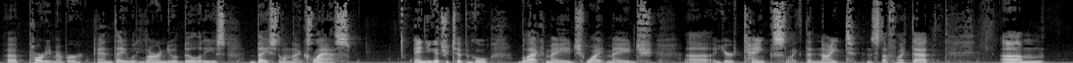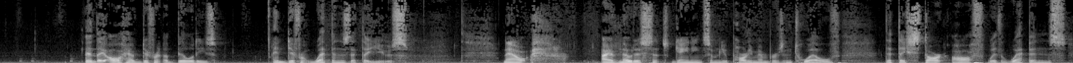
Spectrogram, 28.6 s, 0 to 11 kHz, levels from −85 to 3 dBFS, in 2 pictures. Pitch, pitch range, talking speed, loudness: 90 Hz, 80-100 Hz, 130 wpm, -24 LUFS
